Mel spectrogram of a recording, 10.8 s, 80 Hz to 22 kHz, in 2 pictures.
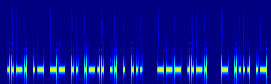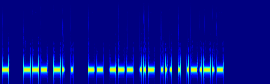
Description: Morse code, heard as a keyed tone, about 28 wpm, 700 Hz. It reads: FAMILIES OF THAT ONE MOUSE.
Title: A Sound Of Thunder 28wpm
